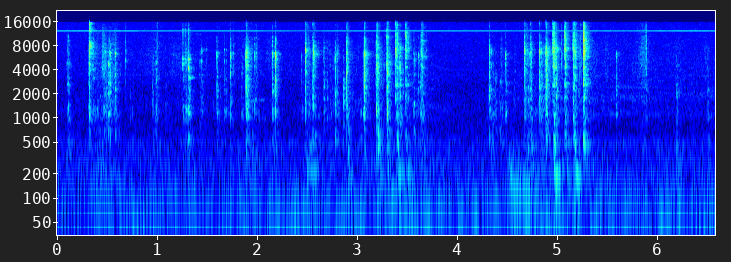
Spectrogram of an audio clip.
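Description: Typing on a computer keyboard: faint key clicks in several short runs with brief pauses between them.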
